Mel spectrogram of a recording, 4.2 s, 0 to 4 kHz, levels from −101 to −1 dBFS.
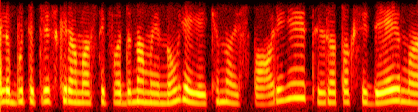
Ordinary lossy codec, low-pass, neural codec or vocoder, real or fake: Opus, 24 kbps; 3.6 kHz; none; real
